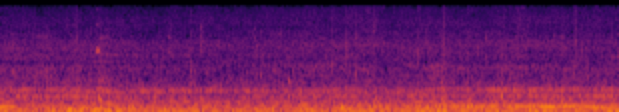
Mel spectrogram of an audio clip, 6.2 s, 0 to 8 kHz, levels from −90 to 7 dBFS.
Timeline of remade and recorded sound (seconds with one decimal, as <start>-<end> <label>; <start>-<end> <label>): 0.0-0.4 recorded; 0.4-4.1 remade; 4.1-6.2 recorded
